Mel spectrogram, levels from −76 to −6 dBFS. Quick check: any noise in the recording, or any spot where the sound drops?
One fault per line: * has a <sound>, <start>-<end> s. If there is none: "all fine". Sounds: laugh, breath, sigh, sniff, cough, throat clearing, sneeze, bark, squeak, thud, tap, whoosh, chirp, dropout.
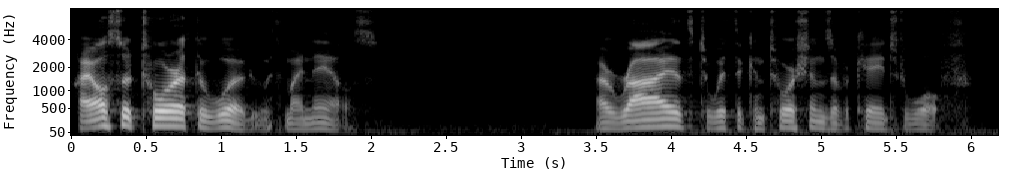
all fine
